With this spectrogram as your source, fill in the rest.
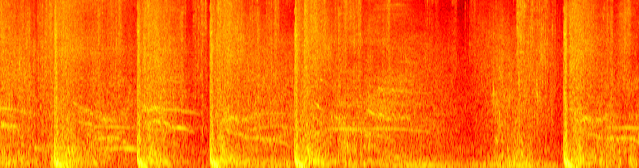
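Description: A rifle fires loud single shots that echo.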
